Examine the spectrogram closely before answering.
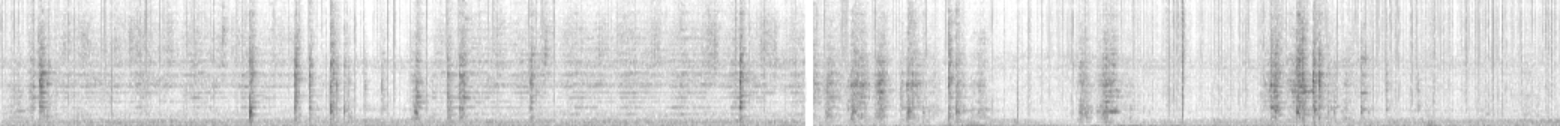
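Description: Whole spices being dry-roasted in a stainless steel pan over a burner, with many scattered sharp clicks and crackles from the spices against the hot metal.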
